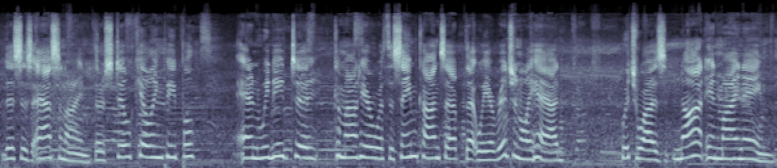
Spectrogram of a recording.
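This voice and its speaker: Music plays behind a woman whose high voice moves at a fairly slow pace, with ordinary pitch variation, very even loudness and audible room echo. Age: 70s. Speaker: peace vigil participant. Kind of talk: vox pop interview.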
